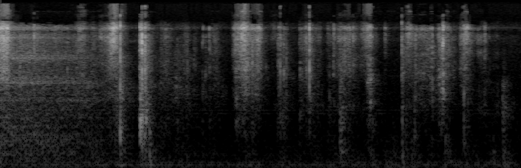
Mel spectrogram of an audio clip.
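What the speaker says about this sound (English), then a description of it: "I'll shuffle and then I'll draw cards until I get a room" A deck of cards being shuffled by hand for a tabletop dungeon game, a quiet, close series of crisp riffling bursts and flicks with no talking.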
